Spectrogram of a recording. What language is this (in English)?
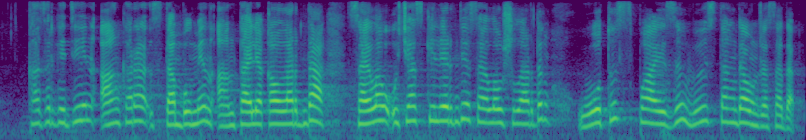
Kazakh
